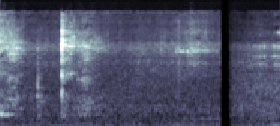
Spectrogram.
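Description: A spoon stirs papaya curry in a pot, cooked without oil, with a continuous scraping swirl and one sharp metallic clink of utensil against pot, fairly close and steady, with a brief pause near the end.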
